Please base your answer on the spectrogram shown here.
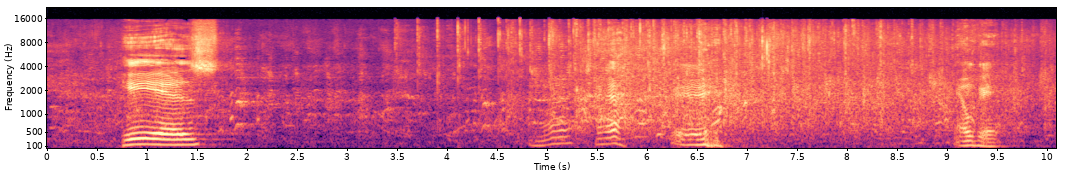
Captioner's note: laughing and applauding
